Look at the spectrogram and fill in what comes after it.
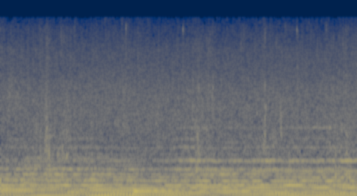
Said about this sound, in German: Der typische Schnürregen, auch bekannt als Salzburger Schnürlregen, lässt die Umgebung in ein Nebelfeld tauchen. Regentropfen fallen wie an Schnüren gezogen vom Himmel.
